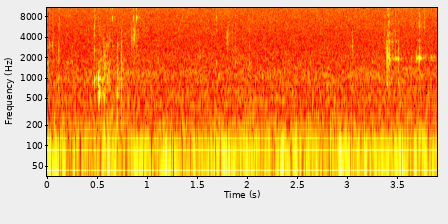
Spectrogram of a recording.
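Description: A young woman gulps down a drink.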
